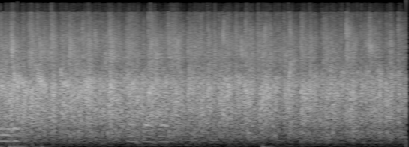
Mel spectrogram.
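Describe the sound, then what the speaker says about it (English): Sustained, loud audience applause for artist Liam Reading at an art exhibit unveiling in a peer-run recovery center, a dense, even wash of clapping that fills the whole stretch without letting up. "let's give it a round of applause to"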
